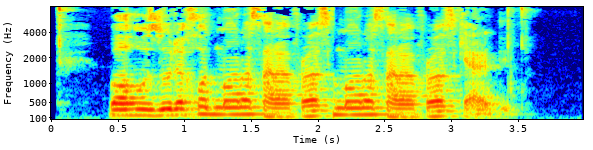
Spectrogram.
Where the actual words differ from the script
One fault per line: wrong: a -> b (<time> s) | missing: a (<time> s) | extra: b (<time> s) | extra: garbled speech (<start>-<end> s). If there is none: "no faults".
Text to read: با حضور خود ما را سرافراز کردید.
extra: ما را سرافراز (2.1 s)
